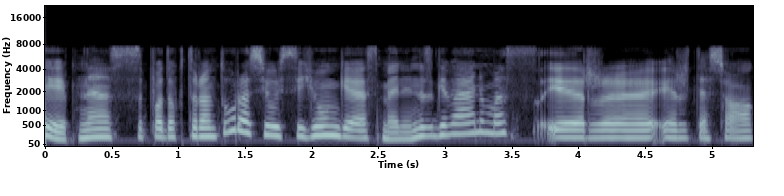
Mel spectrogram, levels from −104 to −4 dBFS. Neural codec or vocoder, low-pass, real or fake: none; 7.2 kHz; real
